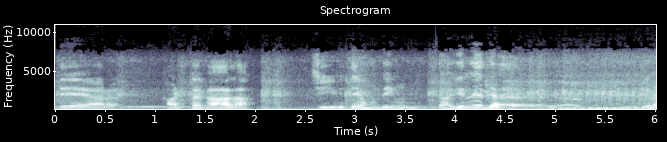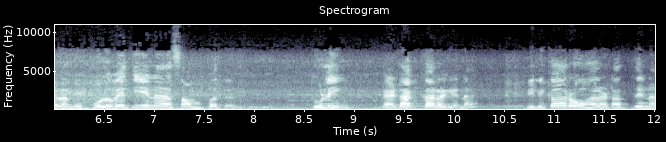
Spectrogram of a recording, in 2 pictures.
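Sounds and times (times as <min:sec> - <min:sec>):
man speaking: 0:00.0 - 0:02.0, 0:02.6 - 0:07.9, 0:08.6 - 0:10.2, 0:10.8 - 0:12.0
small engine running: 0:03.6 - 0:10.8.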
